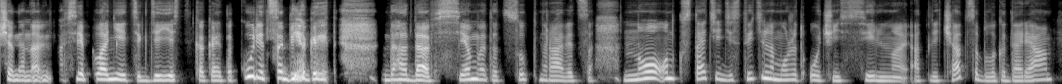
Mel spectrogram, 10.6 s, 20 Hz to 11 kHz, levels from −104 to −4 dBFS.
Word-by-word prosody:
вообще 210 Hz, -, +5 dB
на 180 Hz, -, -2 dB
на 175 Hz, +1 st, -1 dB
всей 215 Hz, +1 st, +2 dB
планете, 205 Hz, -3 st, +3 dB
где 165 Hz, +3 st, 0 dB
есть 180 Hz, -1 st, 0 dB
какая-то 170 Hz, 0 st, -3 dB
курица, 265 Hz, -, +5 dB
бегает. 220 Hz, 0 st, +6 dB, 0.5 s
Да, 200 Hz, +1 st, +1 dB
да, 185 Hz, -3 st, +5 dB
всем 205 Hz, +5 st, +1 dB
этот 175 Hz, -5 st, -7 dB
суп 205 Hz, +4 st, -7 dB
нравится. 170 Hz, -4 st, -5 dB, 0.3 s
Но 225 Hz, +7 st, +3 dB
он, 245 Hz, +1 st, +1 dB
кстати, 235 Hz, 0 st, -5 dB
действительно 230 Hz, +6 st, -2 dB
может 195 Hz, 0 st, -4 dB
очень 175 Hz, -3 st, -4 dB
сильно 160 Hz, -3 st, -6 dB
отличаться, 160 Hz, +5 st, -7 dB
благодаря 160 Hz, +3 st, -6 dB
185 Hz, 140 wpm, -21 LUFS, 170-215 Hz, 0.5 s, бегает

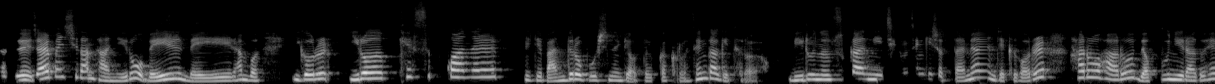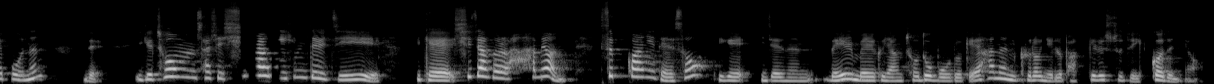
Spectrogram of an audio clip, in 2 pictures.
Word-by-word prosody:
네, 205 Hz, -1 st, +5 dB
짧은 305 Hz, +8 st, +5 dB
시간 305 Hz, -5 st, -2 dB
단위로 175 Hz, -, 0 dB
매일매일 170 Hz, -, +2 dB
한번 190 Hz, -5 st, 0 dB, 0.3 s
이거를 230 Hz, +4 st, +4 dB, 0.2 s
이렇게 275 Hz, +7 st, +5 dB
'습관을 345 Hz, -2 st, +1 dB, 0.2 s
이렇게 195 Hz, -2 st, -5 dB
만들어 185 Hz, +9 st, +2 dB
보시는 190 Hz, -2 st, -4 dB
게 170 Hz, -, -3 dB
어떨까?' 160 Hz, +1 st, -9 dB
그런 -, -, -12 dB
생각이 265 Hz, -, 0 dB
들어요. -, -, -12 dB, 0.3 s
미루는 220 Hz, +3 st, +2 dB
습관이 235 Hz, 0 st, +1 dB
지금 185 Hz, -, -20 dB
생기셨다면 245 Hz, -, -5 dB
인제 200 Hz, -8 st, -3 dB
그거를 165 Hz, -, -1 dB, 0.2 s
하루하루 310 Hz, -4 st, +1 dB
몇 155 Hz, 0 st, -1 dB
분이라도 210 Hz, -4 st, +2 dB
해 255 Hz, +1 st, -3 dB
보는. 245 Hz, -, -1 dB, 0.4 s
네. -, -, -7 dB, 0.3 s
이게 230 Hz, +1 st, 0 dB
처음 355 Hz, +1 st, +2 dB
사실 295 Hz, -2 st, -4 dB
시작이 400 Hz, 0 st, 0 dB
힘들지 250 Hz, -, -1 dB, 0.3 s
이렇게 195 Hz, -5 st, +3 dB
시작을 360 Hz, -7 st, +3 dB
하면 360 Hz, +6 st, -1 dB, 0.3 s
습관이 365 Hz, -5 st, +1 dB
돼서 340 Hz, -, -2 dB
이게 185 Hz, -2 st, -3 dB
이제는 170 Hz, 0 st, -4 dB
매일매일 190 Hz, -2 st, +3 dB
그냥 170 Hz, -2 st, -4 dB
저도 190 Hz, +4 st, 0 dB
모르게 165 Hz, 0 st, -4 dB
하는 255 Hz, -4 st, 0 dB
그런 195 Hz, -4 st, -2 dB
일로 155 Hz, +1 st, -4 dB
바뀔 205 Hz, +6 st, -3 dB
수도 185 Hz, -8 st, -10 dB
있거든요. 145 Hz, -, -2 dB
225 Hz, 320 characters per minute, -23 LUFS, 185-295 Hz, 0.4 s, 네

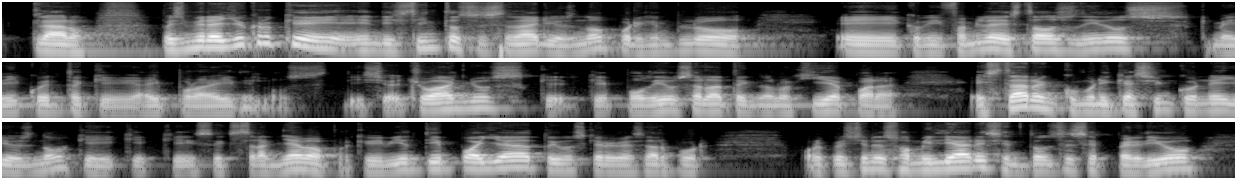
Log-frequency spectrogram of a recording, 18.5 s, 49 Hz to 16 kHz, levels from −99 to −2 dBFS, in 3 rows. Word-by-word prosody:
Claro, 105 Hz, -4 st, +6 dB, 0.3 s
pues 120 Hz, +2 st, 0 dB
mira, 155 Hz, +1 st, +9 dB
yo 190 Hz, +6 st, +3 dB
creo 230 Hz, 0 st, -1 dB
que 140 Hz, -, +4 dB
en 115 Hz, -, -4 dB
distintos 140 Hz, +4 st, -3 dB
escenarios, 105 Hz, -3 st, 0 dB
¿no? 130 Hz, +6 st, -2 dB
Por 110 Hz, -, -4 dB
ejemplo, 100 Hz, 0 st, -2 dB, 0.4 s
eh, 100 Hz, -2 st, 0 dB
con -, -, -5 dB
mi 95 Hz, -, -5 dB
familia 105 Hz, +8 st, -1 dB
de 125 Hz, -, +6 dB
Estados 120 Hz, 0 st, +3 dB
Unidos, 130 Hz, +2 st, -4 dB
me 95 Hz, -, -4 dB
di 95 Hz, +1 st, -4 dB
cuenta 100 Hz, +1 st, -5 dB
que 85 Hz, -1 st, -8 dB
hay 90 Hz, -, -3 dB
por 90 Hz, -1 st, -4 dB
ahí 90 Hz, +1 st, -2 dB
de -, -, -12 dB
los -, -, -21 dB
18 120 Hz, +1 st, +1 dB
años, 140 Hz, +2 st, -2 dB
que 185 Hz, -, -11 dB
que 95 Hz, -, -8 dB
podía 95 Hz, +3 st, -2 dB
usar 115 Hz, +1 st, -2 dB
la 110 Hz, 0 st, +2 dB
tecnología 95 Hz, +3 st, -3 dB
para 85 Hz, -1 st, -2 dB, 0.3 s
estar 155 Hz, +2 st, +6 dB
en 145 Hz, -4 st, +3 dB
comunicación 110 Hz, +3 st, -3 dB
con 115 Hz, 0 st, -5 dB
ellos, 105 Hz, -5 st, -2 dB
¿no?, 125 Hz, +7 st, -5 dB
que 90 Hz, -2 st, -8 dB
que 95 Hz, -, -14 dB
que 90 Hz, 0 st, -10 dB
se 95 Hz, 0 st, -9 dB
extrañaba, 100 Hz, +7 st, +1 dB
porque -, -, -15 dB
viví 100 Hz, +4 st, -3 dB
un 120 Hz, -, -10 dB
tiempo 130 Hz, +1 st, +1 dB
allá, 150 Hz, +4 st, +5 dB
tuvimos 115 Hz, -4 st, -4 dB
que -, -, -2 dB
regresar 100 Hz, +1 st, -3 dB
por 100 Hz, -1 st, -8 dB, 0.4 s
por -, -, -7 dB
cuestiones 120 Hz, +4 st, -3 dB
familiares. 140 Hz, +4 st, +4 dB
Entonces, 110 Hz, +2 st, -4 dB
se 120 Hz, -, -5 dB
perdió 120 Hz, +9 st, +1 dB
110 Hz, 205 wpm, -23 LUFS, 100-130 Hz, 0.4 s, mira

